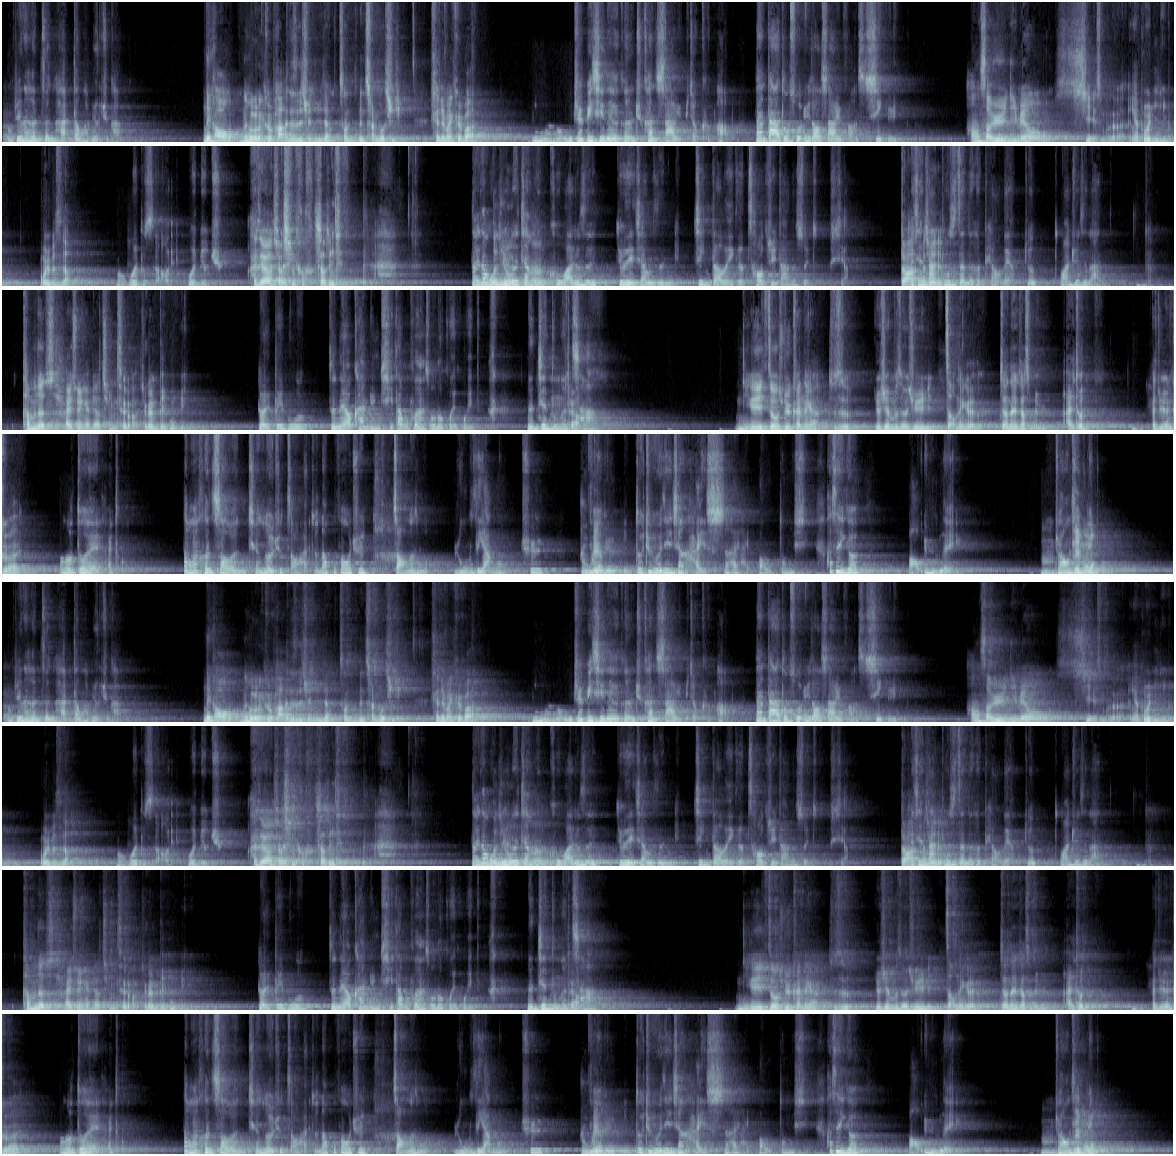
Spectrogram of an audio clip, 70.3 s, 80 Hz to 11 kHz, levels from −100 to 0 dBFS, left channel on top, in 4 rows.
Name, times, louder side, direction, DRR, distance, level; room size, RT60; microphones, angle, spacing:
voice 1, 0.0-1.8 7.9-10.9 11.3-13.4 19.3-20.9 21.3-21.9 23.2-23.5 24.6-29.7 30.0-30.3 31.2-33.1 33.4-34.1 39.0-39.7 40.1-42.6 43.0-44.1 53.6-54.7 55.5-58.2 58.6-59.2 59.5-60.9 61.6-65.6 66.3-67.1 68.5-69.2, left 1 dB, 15° left, 12 dB, 0.6 m, -28 dB
voice 2, 3.0-6.0 6.4-7.2 14.5-17.7 18.1-18.6 21.3-22.7 23.0-23.3 24.9-25.7 31.1-31.7 34.6-34.8 35.5-37.9 43.4-43.9 46.1-47.9 48.3-49.9 50.1-50.8 51.1-51.5 52.1-53.1 61.4-61.8 68.3-69.1, left 2 dB, 60° left, 11 dB, 1.0 m, -26 dB
23.0 x 15.5 x 8.1 m, 3.0 s
head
